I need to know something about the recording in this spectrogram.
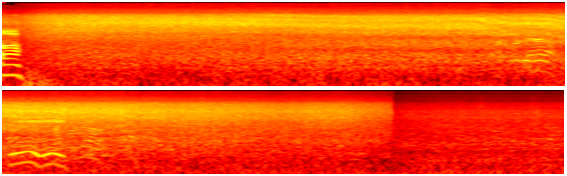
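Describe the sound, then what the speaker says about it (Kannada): Steady, dense rushing water roars throughout, like a nearby waterfall, with a brief voice in the middle before the sound drops off near the end. "ಸೊ ಜಲಪಾತವನ್ನು ಈ ಒಂದು ಸ್ಥಳದಲ್ಲಿ ನೀವೇನು ನೋಡ್ತಾ ಇದ್ದೀರಾ"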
